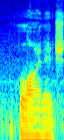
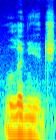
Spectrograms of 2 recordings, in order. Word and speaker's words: Lineage: elf from the game linage 2 or Lineage 2 I've heard it pronounced both different ways uh very very highly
